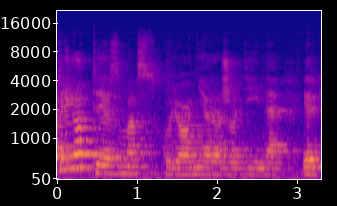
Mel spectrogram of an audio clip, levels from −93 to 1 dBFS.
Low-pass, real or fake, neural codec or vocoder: 19.8 kHz; real; none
